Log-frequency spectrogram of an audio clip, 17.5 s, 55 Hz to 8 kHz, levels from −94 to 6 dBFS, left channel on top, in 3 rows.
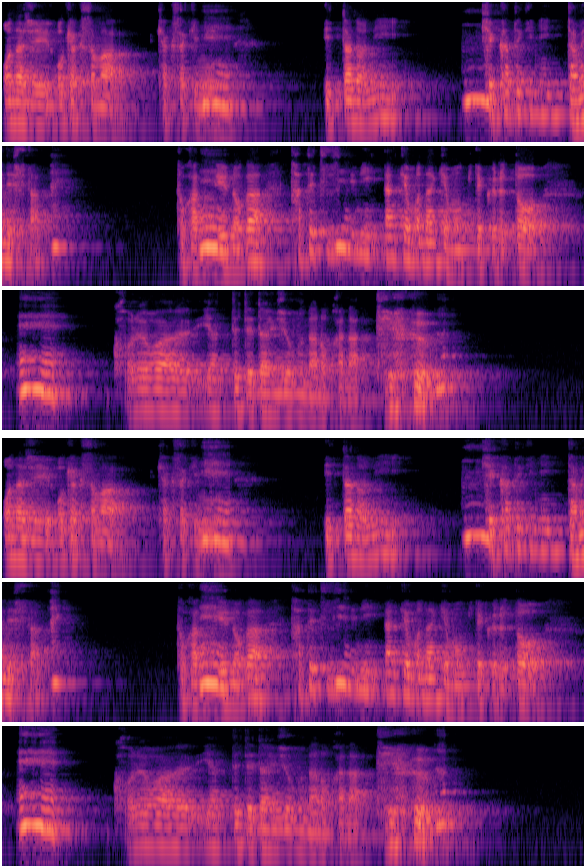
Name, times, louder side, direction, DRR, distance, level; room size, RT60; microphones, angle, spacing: voice 1, 0.0-1.2 1.6-2.2 3.2-4.0 4.8-6.2 7.6-11.4 12.8-16.0, left 1 dB, 80° left, 3 dB, 2.3 m, -31 dB
voice 2, 4.6-4.9 6.3-6.4 7.8-8.1 9.1-9.3 11.8-12.2 16.0-16.1, equal, 30° right, 5 dB, 1.6 m, -25 dB
20.5 x 18.5 x 2.9 m, 0.90 s
head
